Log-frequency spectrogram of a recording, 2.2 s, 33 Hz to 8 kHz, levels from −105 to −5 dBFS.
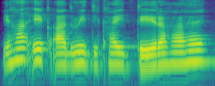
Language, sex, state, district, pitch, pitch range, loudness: Hindi, male, Jharkhand, Ranchi, 140 Hz, 135-165 Hz, -17 LUFS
